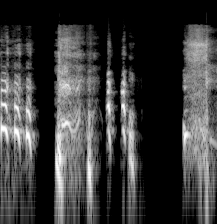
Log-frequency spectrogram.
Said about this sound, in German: Ich habe hier übrigens eine Mute-Taste gefunden fürs Husten. Ich habe die letzte Stunde gehustet, wie bescheuert.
